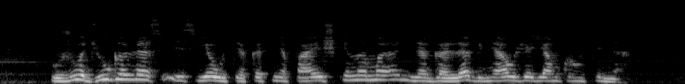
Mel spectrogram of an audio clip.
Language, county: Lithuanian, Vilnius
